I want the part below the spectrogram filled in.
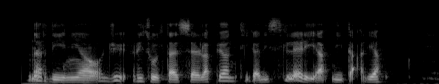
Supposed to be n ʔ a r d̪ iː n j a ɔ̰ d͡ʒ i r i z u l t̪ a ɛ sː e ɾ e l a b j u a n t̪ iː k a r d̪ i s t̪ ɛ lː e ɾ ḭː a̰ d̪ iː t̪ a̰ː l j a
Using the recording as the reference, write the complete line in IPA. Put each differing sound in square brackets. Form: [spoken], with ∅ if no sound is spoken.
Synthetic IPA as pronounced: n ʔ a r d̪ iː n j a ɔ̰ [d͡ʒː] i r i z u l t̪ a ɛ sː e ɾ e l a [p] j u a n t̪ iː k a [∅] d̪ i s t̪ [i] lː e ɾ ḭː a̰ d̪ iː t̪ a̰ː l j a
